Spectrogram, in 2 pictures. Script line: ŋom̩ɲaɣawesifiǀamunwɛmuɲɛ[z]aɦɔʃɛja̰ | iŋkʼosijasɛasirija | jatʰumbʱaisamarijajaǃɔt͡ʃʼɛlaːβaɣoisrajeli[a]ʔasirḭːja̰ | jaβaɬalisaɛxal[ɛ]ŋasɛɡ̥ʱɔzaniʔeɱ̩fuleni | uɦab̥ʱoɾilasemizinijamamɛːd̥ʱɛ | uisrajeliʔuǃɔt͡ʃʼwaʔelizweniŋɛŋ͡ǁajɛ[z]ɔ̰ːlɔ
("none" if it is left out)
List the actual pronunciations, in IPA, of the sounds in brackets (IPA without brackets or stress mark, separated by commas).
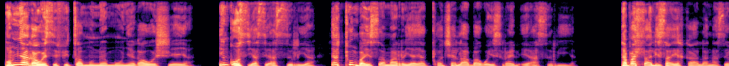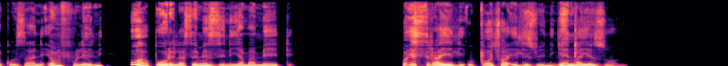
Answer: ɣ, ɛ, a, z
